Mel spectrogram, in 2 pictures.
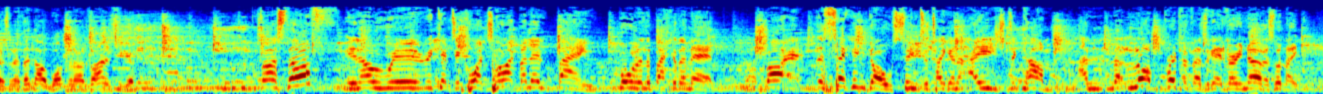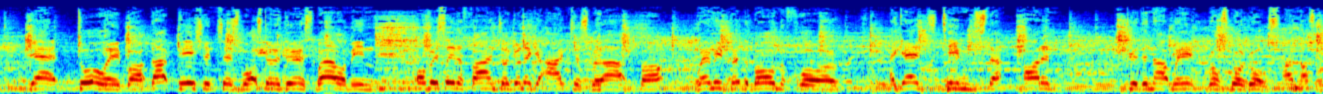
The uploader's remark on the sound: post-match podcast from the pub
